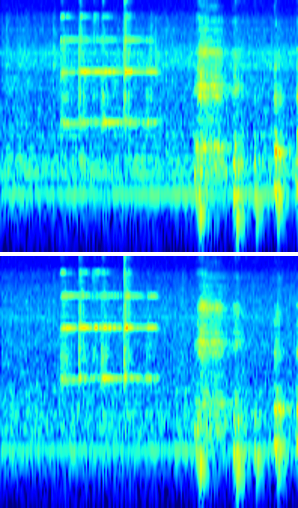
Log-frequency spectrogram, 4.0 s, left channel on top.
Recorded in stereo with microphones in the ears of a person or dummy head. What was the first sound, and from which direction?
A doorbell, 30° right (ahead or behind).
